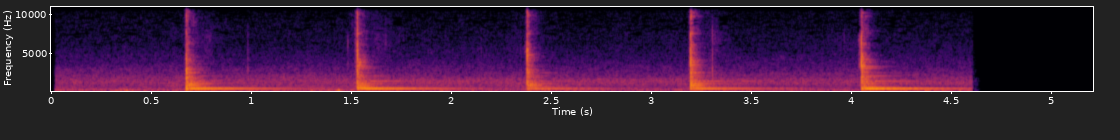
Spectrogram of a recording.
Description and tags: MySounds GWAEtoy Drums
TCR, field, recording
